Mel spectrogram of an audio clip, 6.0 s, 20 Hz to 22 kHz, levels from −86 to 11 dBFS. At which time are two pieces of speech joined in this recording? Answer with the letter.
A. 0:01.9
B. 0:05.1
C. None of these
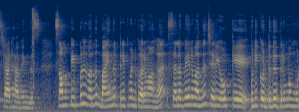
B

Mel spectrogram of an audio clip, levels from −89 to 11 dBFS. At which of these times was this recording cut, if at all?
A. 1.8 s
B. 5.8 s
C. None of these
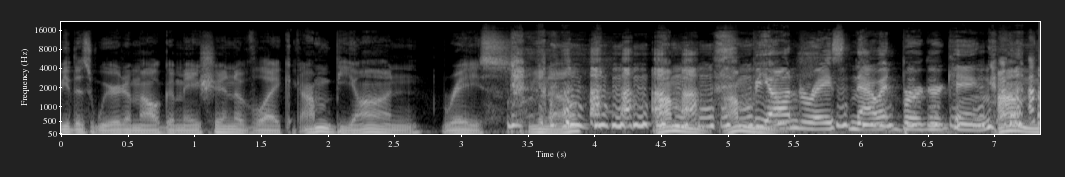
A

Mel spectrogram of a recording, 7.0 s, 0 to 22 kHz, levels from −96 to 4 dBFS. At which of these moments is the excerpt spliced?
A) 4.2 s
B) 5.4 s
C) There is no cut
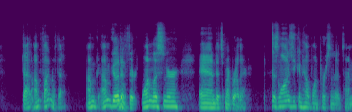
B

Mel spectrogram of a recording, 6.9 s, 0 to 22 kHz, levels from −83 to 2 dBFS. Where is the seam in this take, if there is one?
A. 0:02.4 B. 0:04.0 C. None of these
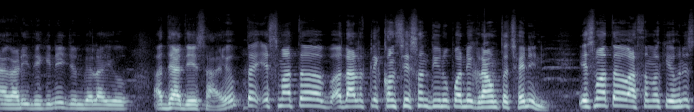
A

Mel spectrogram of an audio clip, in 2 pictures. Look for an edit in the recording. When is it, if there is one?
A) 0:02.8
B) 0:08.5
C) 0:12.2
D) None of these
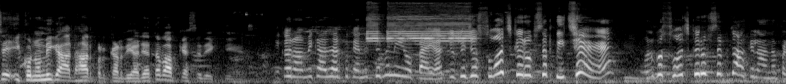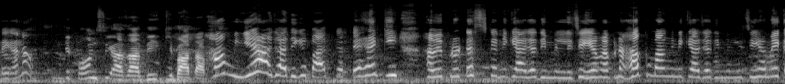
B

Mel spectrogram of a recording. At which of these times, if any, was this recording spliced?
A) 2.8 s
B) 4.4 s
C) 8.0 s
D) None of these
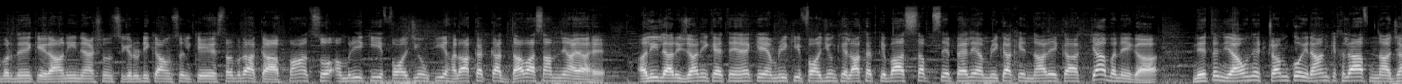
D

